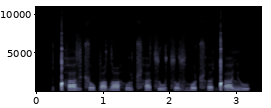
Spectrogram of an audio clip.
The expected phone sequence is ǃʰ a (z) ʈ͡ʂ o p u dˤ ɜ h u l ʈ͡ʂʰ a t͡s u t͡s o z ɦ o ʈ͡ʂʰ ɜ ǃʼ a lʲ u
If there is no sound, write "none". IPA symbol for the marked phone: z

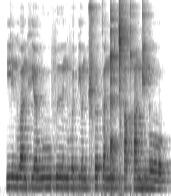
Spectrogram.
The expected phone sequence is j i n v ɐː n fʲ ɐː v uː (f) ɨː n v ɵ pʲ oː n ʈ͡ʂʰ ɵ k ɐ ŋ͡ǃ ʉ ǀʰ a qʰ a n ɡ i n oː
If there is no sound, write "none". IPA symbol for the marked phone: f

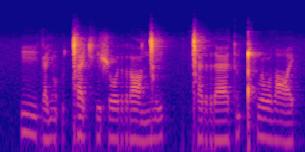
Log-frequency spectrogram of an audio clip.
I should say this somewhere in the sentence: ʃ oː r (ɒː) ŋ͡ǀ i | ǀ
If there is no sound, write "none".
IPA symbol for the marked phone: ɒː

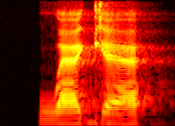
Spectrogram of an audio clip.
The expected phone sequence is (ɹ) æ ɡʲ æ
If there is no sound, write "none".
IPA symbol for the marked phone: w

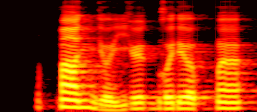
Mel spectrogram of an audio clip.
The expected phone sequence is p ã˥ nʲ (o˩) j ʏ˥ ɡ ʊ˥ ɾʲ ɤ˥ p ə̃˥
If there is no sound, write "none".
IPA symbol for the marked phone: o˩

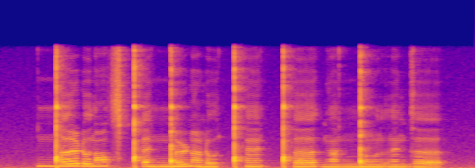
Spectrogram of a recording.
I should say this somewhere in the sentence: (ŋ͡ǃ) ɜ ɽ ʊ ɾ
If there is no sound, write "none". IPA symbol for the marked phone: ŋ͡ǃ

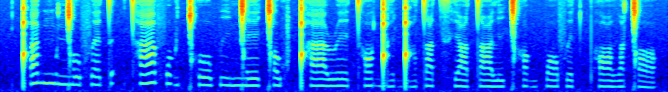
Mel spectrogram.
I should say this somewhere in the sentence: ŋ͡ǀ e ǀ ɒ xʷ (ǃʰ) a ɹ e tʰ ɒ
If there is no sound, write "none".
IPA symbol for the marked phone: ǃʰ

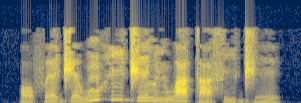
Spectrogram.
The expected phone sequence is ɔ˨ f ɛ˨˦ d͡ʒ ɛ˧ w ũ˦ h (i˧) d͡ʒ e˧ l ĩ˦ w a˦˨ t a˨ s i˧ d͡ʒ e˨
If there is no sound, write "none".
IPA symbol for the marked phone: i˦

